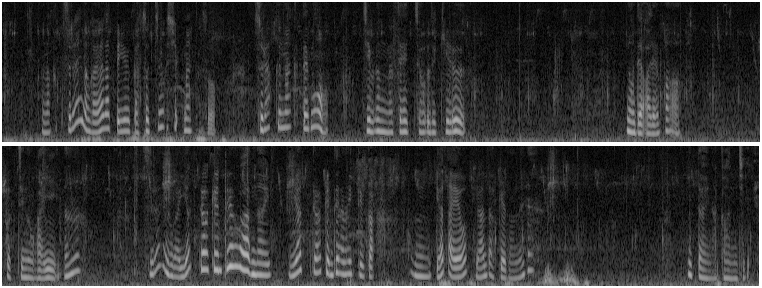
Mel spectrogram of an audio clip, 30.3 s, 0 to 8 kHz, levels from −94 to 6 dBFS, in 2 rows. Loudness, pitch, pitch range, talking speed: -37 LUFS, 220 Hz, 175-270 Hz, 190 characters per minute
